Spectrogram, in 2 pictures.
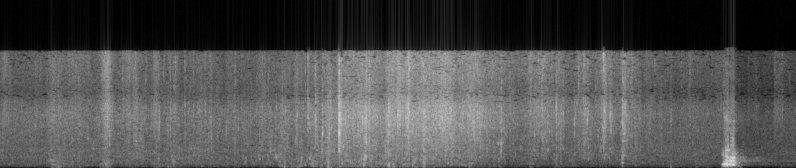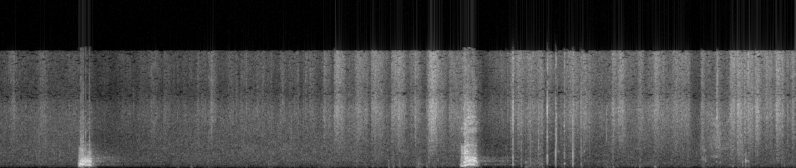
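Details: Yellow Labrador Retrievers playing in snow and freezing water; three sharp, short barks ring out, two close together near the middle and one a few seconds later, over a steady wash of splashing and running-water noise.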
